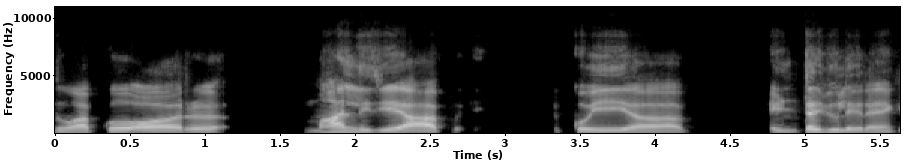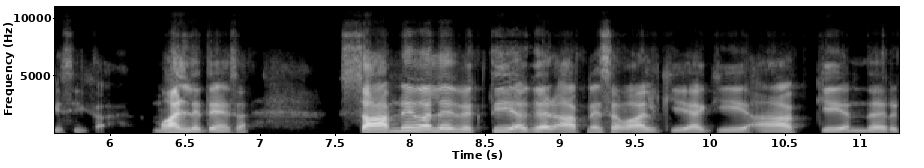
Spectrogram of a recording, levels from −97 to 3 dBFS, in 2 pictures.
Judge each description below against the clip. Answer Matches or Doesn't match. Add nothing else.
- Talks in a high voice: Doesn't match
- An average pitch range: Matches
